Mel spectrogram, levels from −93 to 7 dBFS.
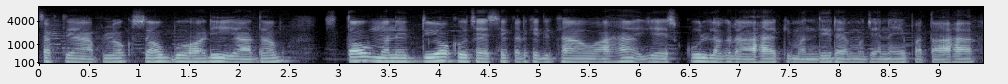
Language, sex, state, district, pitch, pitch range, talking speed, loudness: Hindi, male, Bihar, Araria, 125 Hz, 120-140 Hz, 180 wpm, -26 LUFS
